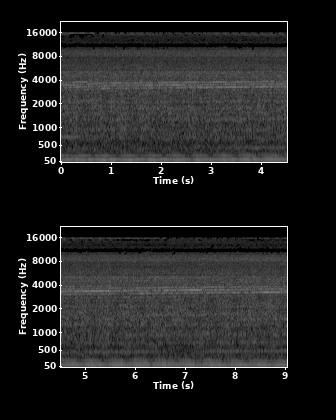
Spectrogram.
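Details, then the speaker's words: Front-load washing machine on its spin cycle after replacing the shock absorbers: steady low hum, smooth, without the earlier vibration, shaking or annoying noise. "after the replacement there is no more vibration and annoying [Music] noise"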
